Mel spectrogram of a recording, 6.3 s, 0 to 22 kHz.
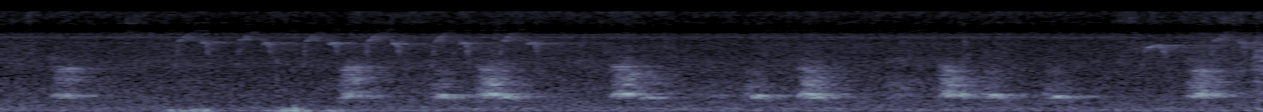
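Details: Cardigan Welsh Corgi puppies from Lupu's litter, playing in the garden on 16 October 2020, far more active than a week earlier; soft, high yips and whimpers repeat in short bursts roughly every half second, faint against quiet outdoor background.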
